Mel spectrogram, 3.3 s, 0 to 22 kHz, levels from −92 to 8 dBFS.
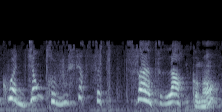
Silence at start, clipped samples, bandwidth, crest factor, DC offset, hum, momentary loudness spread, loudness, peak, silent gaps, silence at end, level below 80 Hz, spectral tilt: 0 s; under 0.1%; 5.8 kHz; 16 dB; under 0.1%; none; 13 LU; -20 LUFS; -2 dBFS; none; 0 s; -48 dBFS; -6 dB/octave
